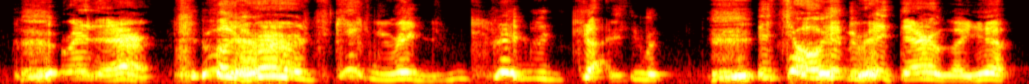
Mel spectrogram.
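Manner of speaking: sobbing in pain. Retold or imitated. Child kicked in the stomach, sobbing that it hurts. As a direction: wail through gasping tears.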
